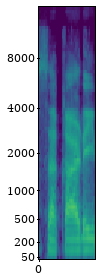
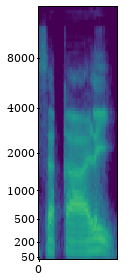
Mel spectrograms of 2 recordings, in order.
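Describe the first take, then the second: First: The middle consonant sounds like a d. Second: The middle consonant sounds like a retroflex l. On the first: The speaker calls it wrong. "डी नहीं बोलना है इसको" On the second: The speaker calls it right. "अड़ी पर ध्यान दो"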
